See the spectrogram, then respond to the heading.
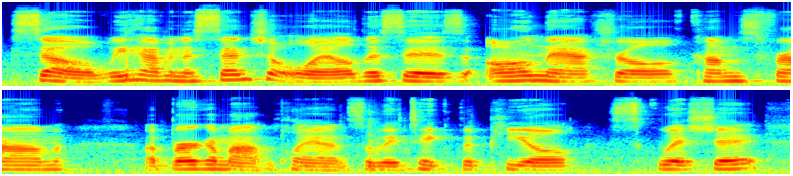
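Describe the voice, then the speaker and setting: A woman's voice: low voice, steady tone, a little slow. A woman host losing her voice, giving a chatty, upbeat live DIY demonstration. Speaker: workshop host.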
